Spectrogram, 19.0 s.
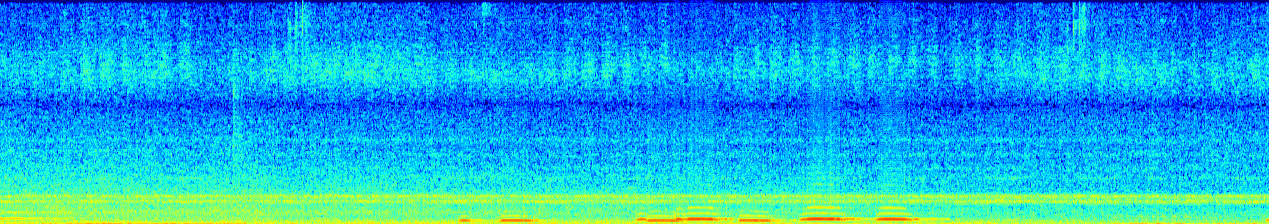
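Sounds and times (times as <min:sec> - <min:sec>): bird hooting: 0:00.0 - 0:01.5, 0:06.8 - 0:08.4, 0:09.5 - 0:14.6
steady high tones: 0:00.0 - 0:03.1.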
